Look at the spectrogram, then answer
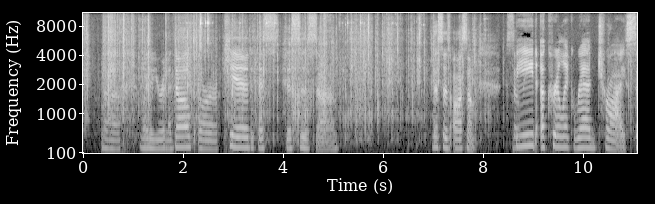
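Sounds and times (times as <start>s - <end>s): plastic pieces clicking in bag: 0.0s - 8.5s.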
